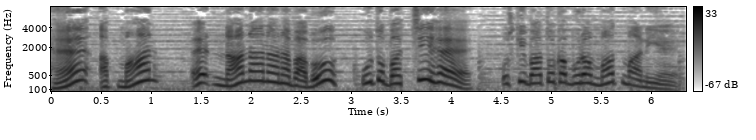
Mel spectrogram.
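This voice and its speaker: Man playing flustered cartoon farmer, extremely high pitch, timid, servile, pleading, music behind. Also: sing-song, slow, full character voice. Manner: pleading, stammering when flustered. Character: timid, deferential poor farmer father, comic and flustered.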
